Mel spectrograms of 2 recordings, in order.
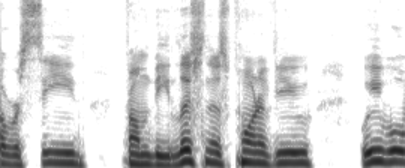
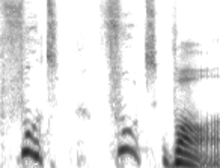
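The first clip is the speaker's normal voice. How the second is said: poor put-on British accent, sing-song. Host introducing the show's football round-up, in a bad British accent. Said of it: "that's my bad uh, British accent".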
